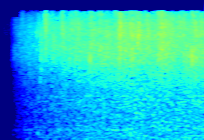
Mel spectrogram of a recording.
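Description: Steady evening rain with wind falls at the edge of a town near a forest, after a brief silent moment, a dense, even hiss with soft patter across the whole range, holding a constant moderate level without any voices.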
